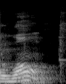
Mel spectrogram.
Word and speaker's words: won't: So this sounds like I won't. The rest sounds like lie about that. This T, because it's before a TH sound, isn't pronounced.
